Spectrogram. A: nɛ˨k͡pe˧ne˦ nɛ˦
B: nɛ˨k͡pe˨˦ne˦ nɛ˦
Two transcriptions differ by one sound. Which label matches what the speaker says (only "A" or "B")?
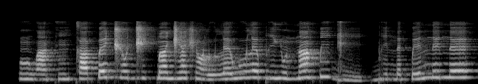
B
